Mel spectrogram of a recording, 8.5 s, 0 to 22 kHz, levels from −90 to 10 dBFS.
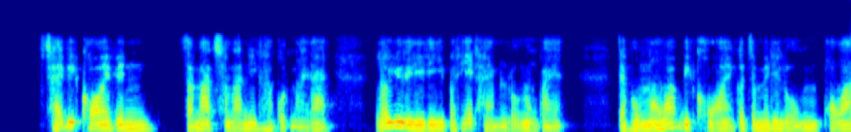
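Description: The whole clip runs through the AMR wideband (HD Voice) codec, rough and raspy throughout and cut off above 6.8 kHz, which fits its lowest 6.6 kbit/s mode.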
